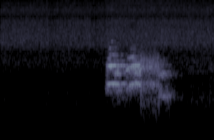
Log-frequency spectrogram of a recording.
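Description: Near silence, with one faint, brief high-pitched call about a second in.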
